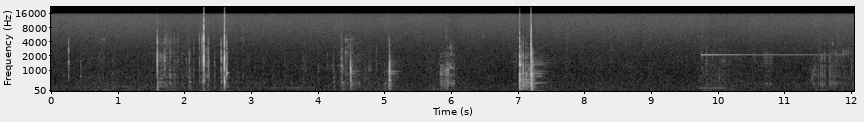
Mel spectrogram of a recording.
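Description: Scattered knocks and sharp clicks of fishing tackle being handled in a boat, hands and gear striking the hull; the two loudest come about seven seconds in. A faint thin steady high tone sounds for about two seconds near the end.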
